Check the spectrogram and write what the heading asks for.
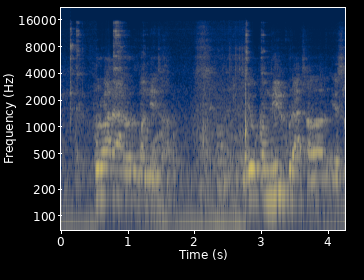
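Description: A man speaking into a desk microphone, in short phrases with pauses, with light clinks of tableware, one sharp click just under three seconds in.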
